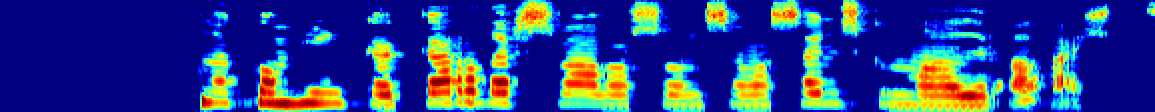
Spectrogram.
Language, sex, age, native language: Icelandic, female, 20-29, Icelandic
